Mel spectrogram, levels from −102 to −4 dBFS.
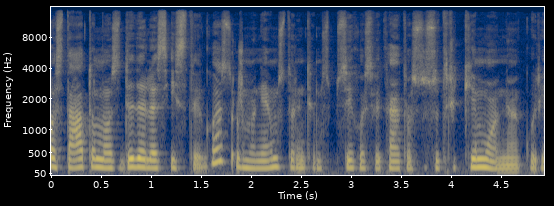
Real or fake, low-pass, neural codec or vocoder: real; 14.4 kHz; none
